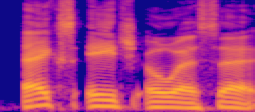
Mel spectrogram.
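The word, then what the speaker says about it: Xhosa: speaking with that tongue, but it's Khosa. It's a really cool language. It's from what country is it from? It's South Africa. Okay. Steve Harvey cannot pronounce the click in Kosa.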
